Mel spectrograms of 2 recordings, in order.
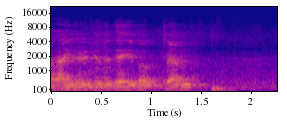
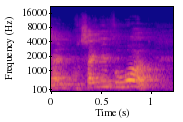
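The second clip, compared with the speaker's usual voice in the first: exasperated question; 10 semitones higher, 4 dB louder than usual. Retold or imitated. Mandela exasperated.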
